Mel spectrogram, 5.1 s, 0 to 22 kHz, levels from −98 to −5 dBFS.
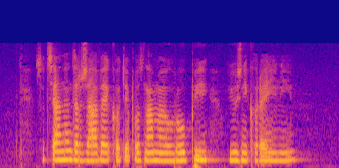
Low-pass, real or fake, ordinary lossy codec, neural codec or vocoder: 19.8 kHz; fake; AAC, 24 kbps; vocoder, 48 kHz, 128 mel bands, Vocos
